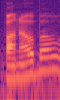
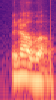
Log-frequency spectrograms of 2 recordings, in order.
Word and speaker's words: bonobo: a thrower and am I saying it right bonobo or bonobo bonobo okay yeah yeah you had it right all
